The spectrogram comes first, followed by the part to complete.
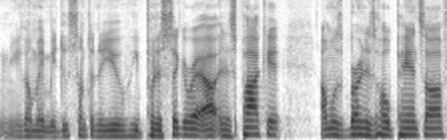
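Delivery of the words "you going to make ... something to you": put-on muttering under the breath, lower and quieter. Retelling a line muttered after rushing back inside: imitating mumbling under breath. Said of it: "he kinda mumbled under his breath".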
